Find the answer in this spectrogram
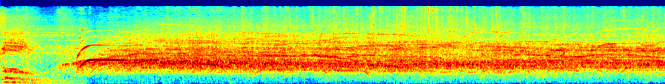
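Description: A concert crowd screaming and cheering as the band's music stops about a second in. Many high-pitched screams rise above the steady crowd noise.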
